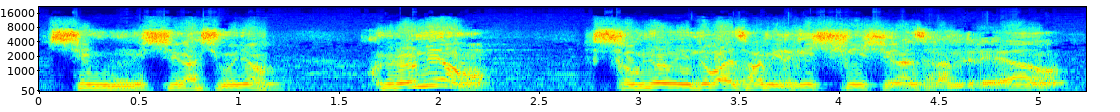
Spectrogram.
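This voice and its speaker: A male pastor delivers a lively, funny sermon in a packed church sanctuary, his voice on the high side and quick, shouting the punchlines and tossing in playful asides. The congregation laughs and responds throughout. It was captured live on an old cassette tape, so the audio is poor.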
